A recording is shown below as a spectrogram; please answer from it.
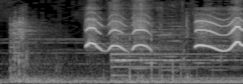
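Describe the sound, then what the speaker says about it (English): Link whistles a short, wavering melody in Zelda: Breath of the Wild, with clear warbling notes in a few phrases over a low game soundscape. "You can whistle? Cool."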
